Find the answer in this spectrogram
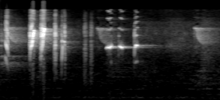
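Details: Sunbird, known locally as kolibri ninja, in a lure recording used for trapping birds: a burst of sharp, very high chirps followed by a thin sustained whistle and a faint high note at the end.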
